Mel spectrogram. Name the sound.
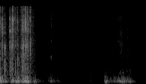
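shuffling tarot cards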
